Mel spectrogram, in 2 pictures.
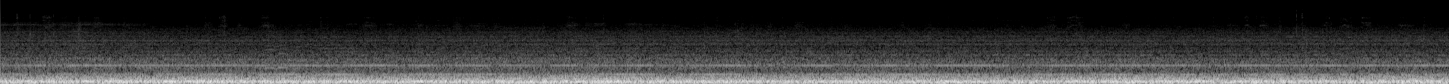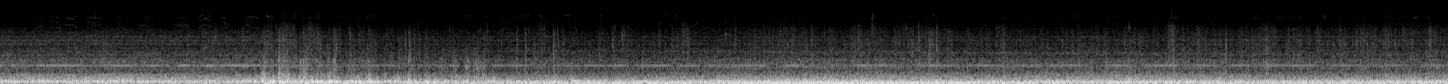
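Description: Cabin sound over the wing of a Boeing 757-200 with Pratt & Whitney PW2037 engines landing: steady engine and airflow noise with a thin high engine tone on final approach. About two thirds through comes the jolt of touchdown, then the deep rumble of reverse thrust builds and eases off near the end.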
